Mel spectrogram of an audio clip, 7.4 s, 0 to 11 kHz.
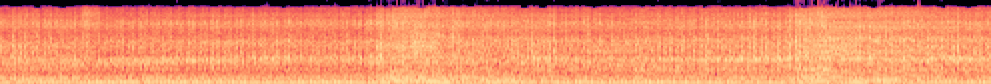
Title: Стук двигателя vtr1000f Проблема решена еще в 2014 году заменой натяжителей ГРМ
